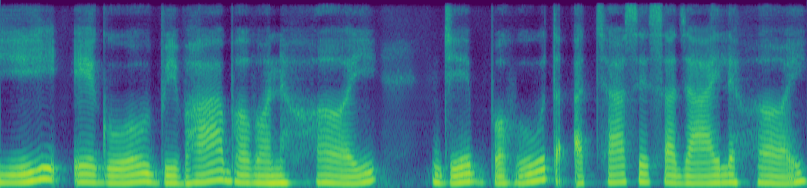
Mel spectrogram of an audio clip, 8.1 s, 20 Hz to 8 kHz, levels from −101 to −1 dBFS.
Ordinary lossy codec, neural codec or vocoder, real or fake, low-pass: none; codec, 24 kHz, 0.9 kbps, DualCodec; fake; 7.2 kHz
